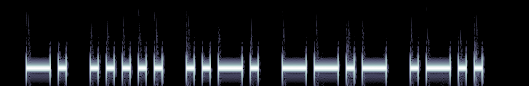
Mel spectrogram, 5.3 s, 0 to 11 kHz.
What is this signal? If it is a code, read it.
Morse code, heard as a keyed tone, about 15 wpm, 700 Hz. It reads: N5FQL
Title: USA Call Signs - 5 Characters - Repeated 2x - 15wpm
